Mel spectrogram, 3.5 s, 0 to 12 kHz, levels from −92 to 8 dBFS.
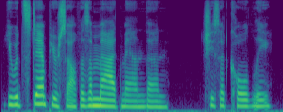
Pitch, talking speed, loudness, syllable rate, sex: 195 Hz, 185 wpm, -20 LUFS, 4.7 syllables/s, female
